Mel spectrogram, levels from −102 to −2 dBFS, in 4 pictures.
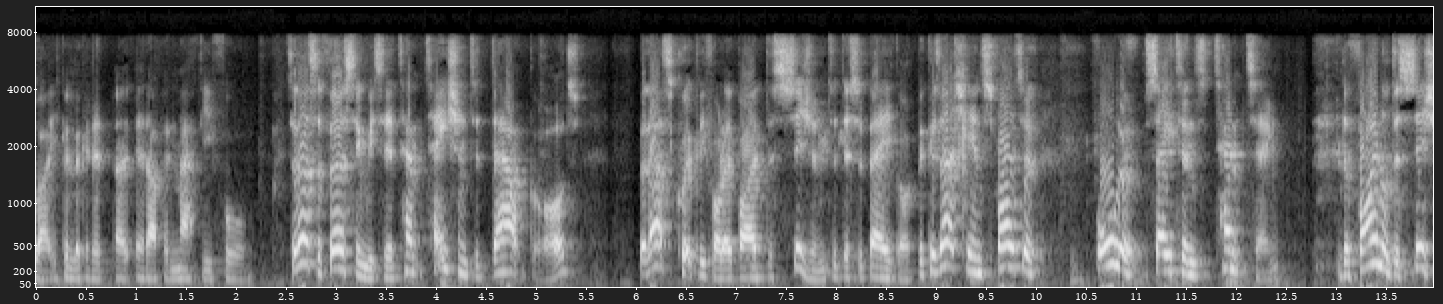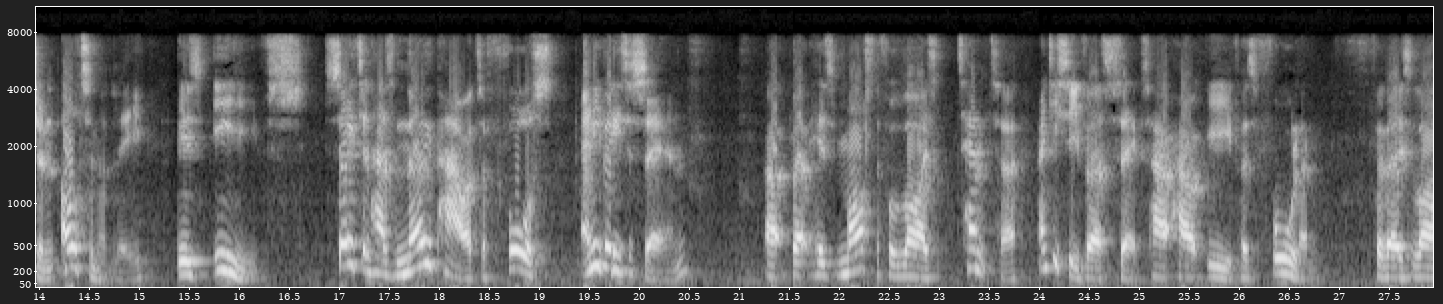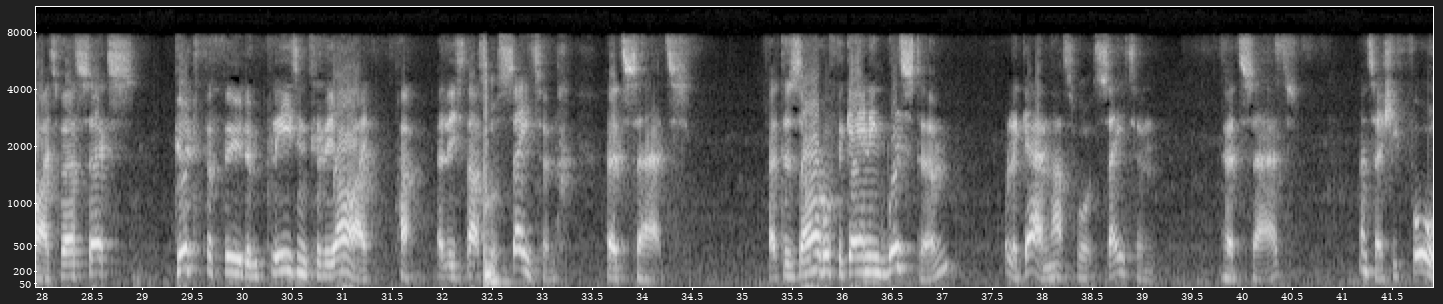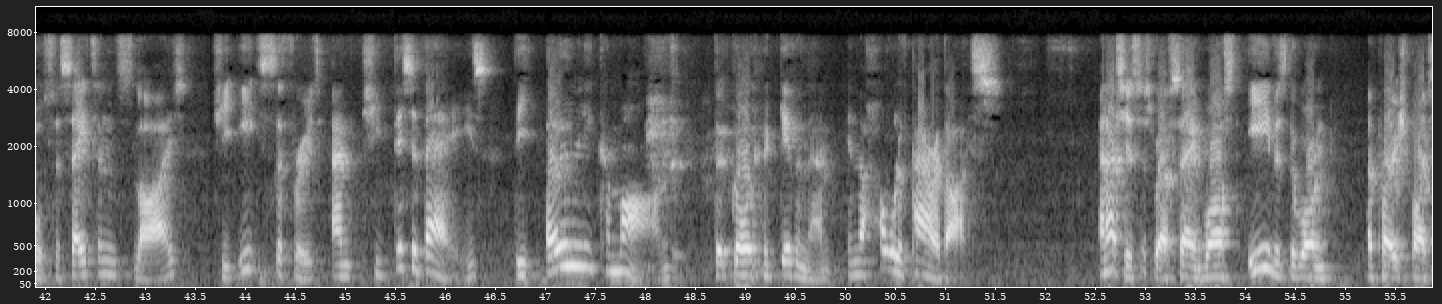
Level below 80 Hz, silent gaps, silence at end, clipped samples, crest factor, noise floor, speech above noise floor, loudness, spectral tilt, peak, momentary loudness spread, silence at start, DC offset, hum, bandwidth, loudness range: -50 dBFS; none; 0 s; under 0.1%; 16 dB; -58 dBFS; 39 dB; -19 LUFS; -3 dB/octave; -2 dBFS; 11 LU; 0 s; under 0.1%; none; 8.2 kHz; 3 LU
